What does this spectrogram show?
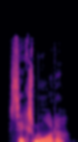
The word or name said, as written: sexmorder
